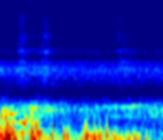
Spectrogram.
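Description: Low, irregular rumbling and bumping noise, loudest in the first second and fading out near the end, like handling noise on the recording microphone.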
